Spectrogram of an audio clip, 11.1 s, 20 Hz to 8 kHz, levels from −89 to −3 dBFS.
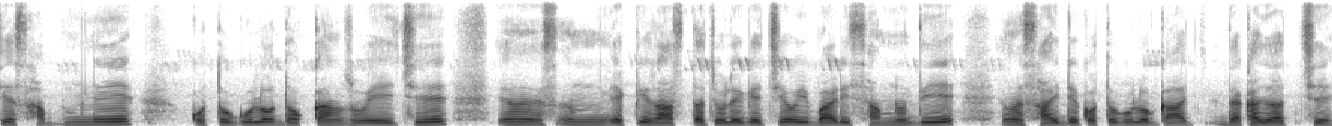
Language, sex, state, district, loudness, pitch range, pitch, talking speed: Bengali, male, West Bengal, Dakshin Dinajpur, -23 LUFS, 140-150 Hz, 145 Hz, 125 wpm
